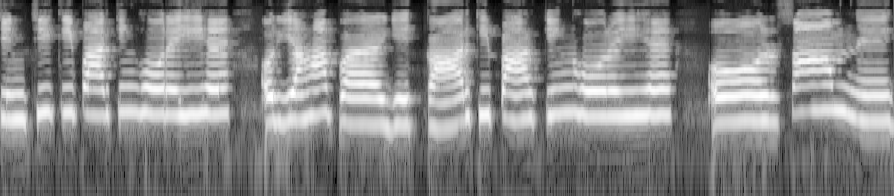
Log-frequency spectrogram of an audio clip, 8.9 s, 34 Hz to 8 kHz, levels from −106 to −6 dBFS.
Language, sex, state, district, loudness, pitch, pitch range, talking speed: Hindi, female, Delhi, New Delhi, -12 LUFS, 320 Hz, 280-340 Hz, 125 wpm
